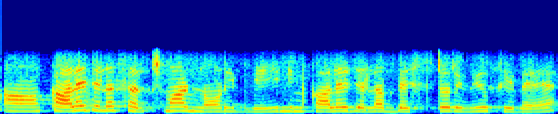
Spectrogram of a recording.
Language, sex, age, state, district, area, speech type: Kannada, female, 18-30, Karnataka, Bangalore Rural, rural, conversation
